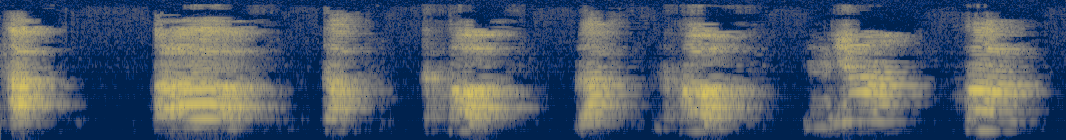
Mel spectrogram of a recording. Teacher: ಅ ಆ ಕ ಖ ಗ ಘ ಞ ಹ ಮತ್ತೆ ವಿಸರ್ಗ ಇವು ಕಂಠದಲ್ಲಿ ಹುಟ್ಟುವುದರಿಂದ ಇವನ್ನು ಕಂಠ ವರ್ಣಗಳೆನ್ನುವರು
